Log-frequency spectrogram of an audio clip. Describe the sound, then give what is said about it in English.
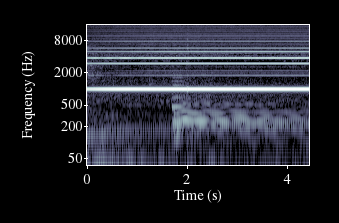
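A steady, unbroken electronic tone, like a flatline monitor beep, holds one pitch for the whole clip in a church during a Christmas Eve celebration, over a low background hum that shifts partway through. “This beep is from the, is in the church, not my computer. I guess it's a flatline thing.”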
